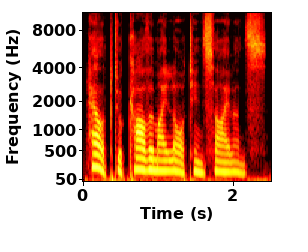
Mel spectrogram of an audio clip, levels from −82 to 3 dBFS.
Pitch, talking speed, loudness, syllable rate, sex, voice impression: 160 Hz, 165 wpm, -16 LUFS, 4.2 syllables/s, male, masculine, middle-aged, slightly sincere, slightly friendly, slightly unique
